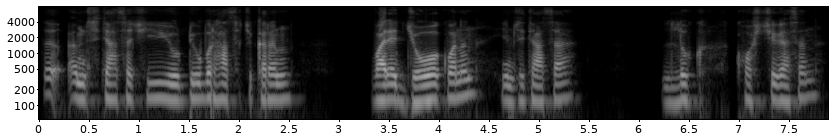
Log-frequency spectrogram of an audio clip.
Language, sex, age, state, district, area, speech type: Kashmiri, male, 30-45, Jammu and Kashmir, Anantnag, rural, spontaneous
